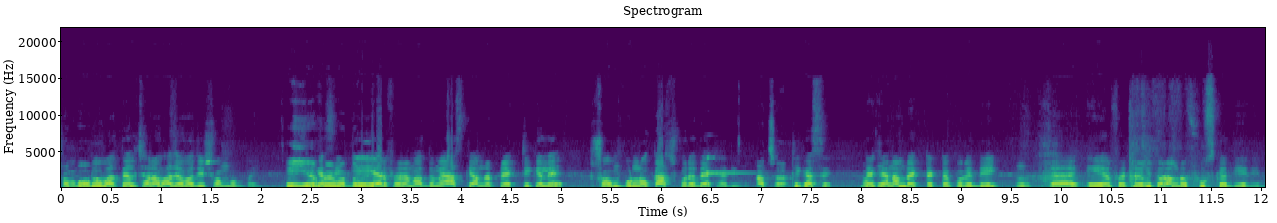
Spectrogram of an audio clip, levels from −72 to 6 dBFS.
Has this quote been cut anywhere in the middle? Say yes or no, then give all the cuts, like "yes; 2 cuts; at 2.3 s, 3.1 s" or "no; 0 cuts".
no; 0 cuts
